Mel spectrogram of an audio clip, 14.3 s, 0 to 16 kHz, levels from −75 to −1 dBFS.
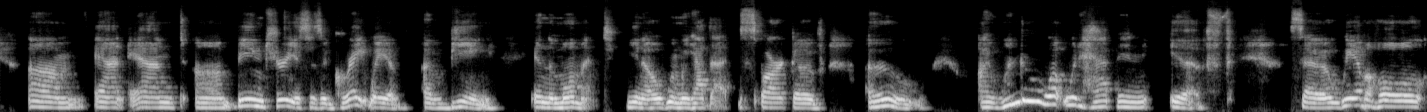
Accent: American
